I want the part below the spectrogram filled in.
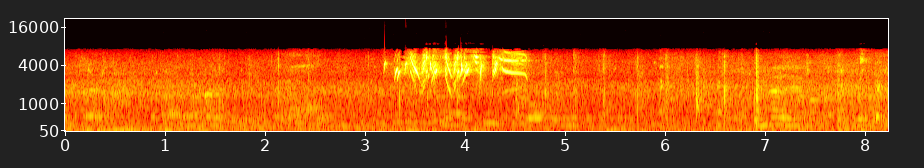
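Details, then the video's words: Singing European goldfinch, Oued Souf, Algeria, 2010: after quiet background, a bright burst of rapid tinkling, twittering notes lasting about a second and a half, then faint scattered chirps. "chardonneret with best song"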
